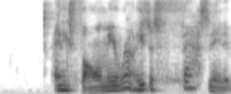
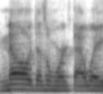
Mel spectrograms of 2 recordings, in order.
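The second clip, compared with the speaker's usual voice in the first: louder, flat correction; a louder, matter-of-fact no; correcting firmly; 2 semitones higher, 8 dB louder than usual. Retold or imitated. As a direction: set them straight. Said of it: "he's like".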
